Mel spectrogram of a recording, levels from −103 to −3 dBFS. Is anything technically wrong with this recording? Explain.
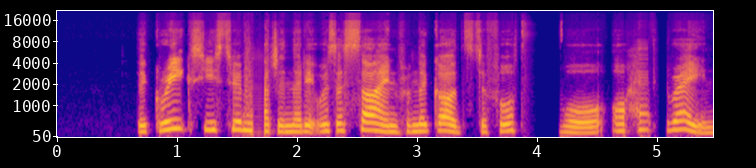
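Yes, there are four faults in this speech clip.

From 1.55 to 1.78 s, just after "used to", there is an intermittent contact. A loose connection opens for about 104 ms. The sound cuts out with crackle at both edges, leaving faint hiss, before "that it was a" resumes.

From 3.87 to 4.36 s, after "from the gods to", the audio stops. The last sound is stretched into a fading buzz or hiss, then about 200 ms of silence follows. About 300 ms of speech never returns. The likely cause is a long network dropout.

At 4.18 s there is a lost packet rebuilt from error correction. The following packet carried a low-bitrate copy of this 20 ms stretch, and the decoder played it. There is no gap, but the brief patch sounds rougher and noisier.

From 4.57 to 5.09 s, repeated packet loss produces robotic sound. Four gaps appear in quick succession, the longest about 97 ms. Each is filled by extending the last sound, so roughly 38% of the stretch is patched. 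The result is choppy, with pieces missing.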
